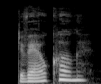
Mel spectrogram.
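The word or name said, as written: DVÆRGKONGE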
